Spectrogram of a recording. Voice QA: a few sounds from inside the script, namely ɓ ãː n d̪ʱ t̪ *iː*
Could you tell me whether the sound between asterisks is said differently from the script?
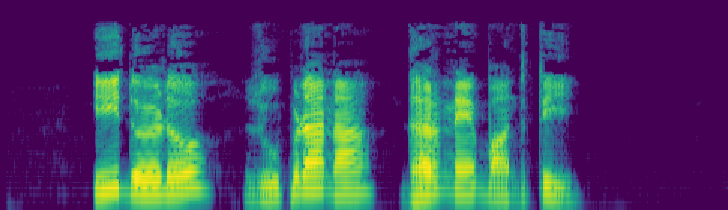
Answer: no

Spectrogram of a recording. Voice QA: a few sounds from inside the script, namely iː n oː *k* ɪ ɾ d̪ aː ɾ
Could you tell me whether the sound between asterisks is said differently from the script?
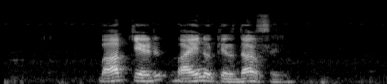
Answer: no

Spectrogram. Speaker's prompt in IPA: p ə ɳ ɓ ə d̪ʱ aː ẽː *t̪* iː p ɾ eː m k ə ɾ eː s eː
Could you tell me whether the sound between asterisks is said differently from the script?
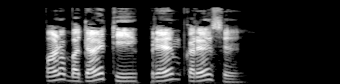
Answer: yes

